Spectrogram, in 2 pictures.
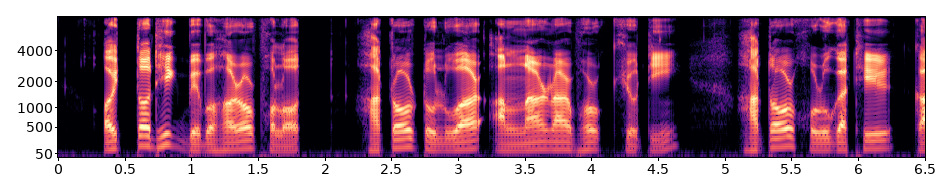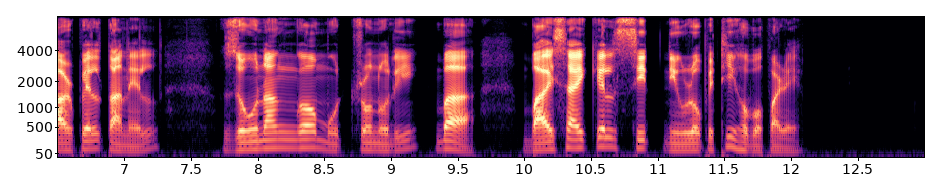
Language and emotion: Assamese, neutral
